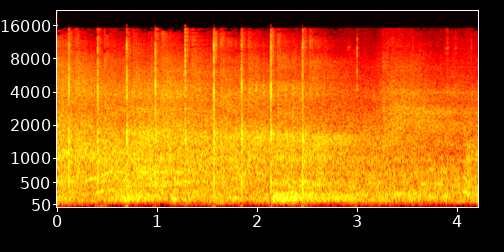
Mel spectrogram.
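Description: Scattered light taps on a hardwood handball court with low voices, the sounds echoing between the court's walls.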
